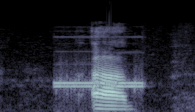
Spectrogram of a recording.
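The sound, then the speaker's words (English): A phone gives a single steady electronic beep lasting about a second, fairly loud, with a voice briefly talking over the middle of it. “stupid phone.”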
